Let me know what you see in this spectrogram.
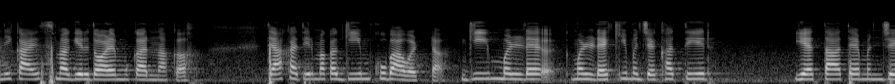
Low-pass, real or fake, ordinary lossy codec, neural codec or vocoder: none; real; none; none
